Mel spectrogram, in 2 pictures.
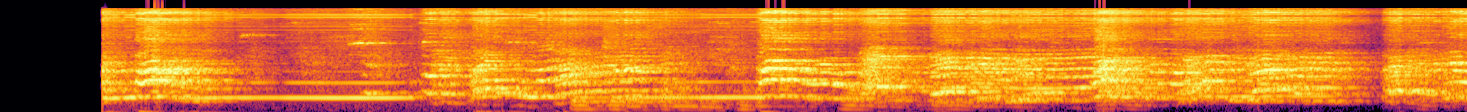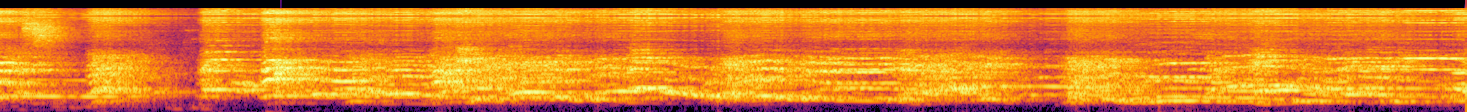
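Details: Six Siberian Huskies, including three foster pups, gated together in a living room during a dinner visit, howl in a group sing-along: overlapping wavering tonal howls rise and fall continuously, with brief pauses near seven and eight seconds.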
